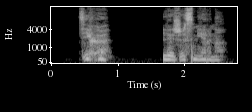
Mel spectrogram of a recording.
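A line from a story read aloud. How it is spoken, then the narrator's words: Hoarse command. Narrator (Russian): хрипло велит Юсупов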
